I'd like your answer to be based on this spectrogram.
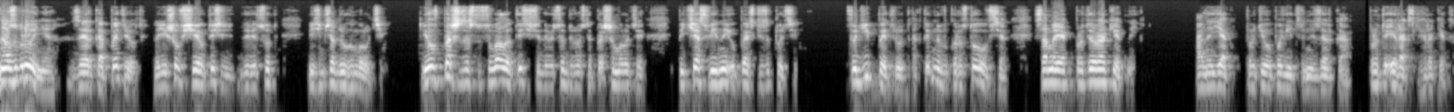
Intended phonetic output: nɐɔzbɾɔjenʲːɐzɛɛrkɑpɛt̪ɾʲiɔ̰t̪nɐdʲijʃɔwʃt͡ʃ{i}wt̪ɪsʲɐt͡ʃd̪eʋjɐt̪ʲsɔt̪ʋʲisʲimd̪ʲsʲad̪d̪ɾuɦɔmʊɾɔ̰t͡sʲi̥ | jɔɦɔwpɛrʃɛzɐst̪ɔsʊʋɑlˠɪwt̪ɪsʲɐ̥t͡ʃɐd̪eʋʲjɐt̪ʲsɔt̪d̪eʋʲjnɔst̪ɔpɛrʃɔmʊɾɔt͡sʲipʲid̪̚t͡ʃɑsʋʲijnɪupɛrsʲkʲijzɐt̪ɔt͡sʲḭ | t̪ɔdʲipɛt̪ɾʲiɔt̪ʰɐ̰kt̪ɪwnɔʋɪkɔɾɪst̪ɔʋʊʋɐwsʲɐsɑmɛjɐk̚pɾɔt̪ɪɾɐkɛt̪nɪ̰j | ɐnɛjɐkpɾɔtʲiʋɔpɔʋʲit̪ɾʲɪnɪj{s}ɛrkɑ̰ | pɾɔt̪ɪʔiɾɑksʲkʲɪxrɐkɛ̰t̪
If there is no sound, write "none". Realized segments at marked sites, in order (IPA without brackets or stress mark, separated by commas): ɛ, z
